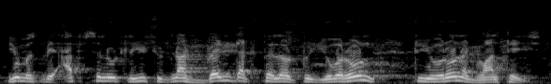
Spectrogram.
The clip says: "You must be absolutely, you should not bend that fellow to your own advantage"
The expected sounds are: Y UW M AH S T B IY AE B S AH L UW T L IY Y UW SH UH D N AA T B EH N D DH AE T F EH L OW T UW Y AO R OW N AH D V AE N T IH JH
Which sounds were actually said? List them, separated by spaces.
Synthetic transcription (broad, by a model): Y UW M AH S T B IY AE B S AH L UW T L IY Y UW SH UH D N AA T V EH N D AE T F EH L OW T UW Y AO R OW N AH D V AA N T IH JH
